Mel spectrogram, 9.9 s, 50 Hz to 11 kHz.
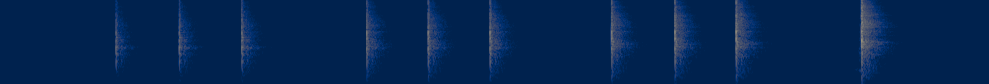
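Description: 18-inch maple/ash hybrid slapstick (whip), the medium-pitched one of a set of three, being snapped shut: ten sharp wooden cracks, in three groups of three about half a second apart, then a single louder crack near the end.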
